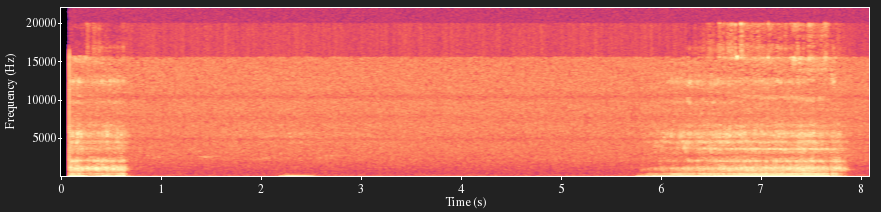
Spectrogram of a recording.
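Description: A sleeping dog gives low, rumbling snores on slow, uneven breaths, with a quiet room between them. Ordinary snoring.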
